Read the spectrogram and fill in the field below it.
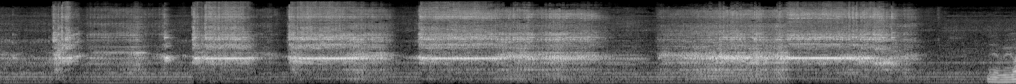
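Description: A woodturning lathe running at 1600 rpm makes a hollow-forming cut with a hook tool and follower, giving loud, close, raspy scraping passes broken by short gaps, with a voice speaking briefly at times.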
